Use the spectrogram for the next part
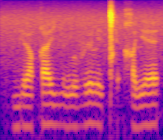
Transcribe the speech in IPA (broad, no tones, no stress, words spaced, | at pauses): bʲœːqɪː ʎøŋʊːvø lɪːǀʰɛ̰ χɐlʲɛ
